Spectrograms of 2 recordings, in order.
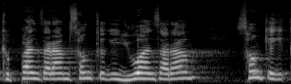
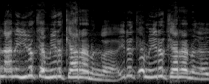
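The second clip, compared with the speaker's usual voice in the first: higher, fast mock nagging; imitating the nagging deaconess; 5 semitones higher, 4 dB louder, much faster than usual. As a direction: rattle off her fussy orders.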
